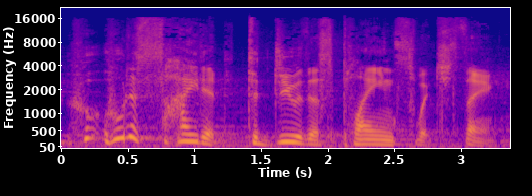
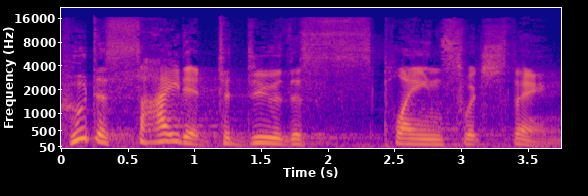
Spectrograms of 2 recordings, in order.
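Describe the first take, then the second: First: Said in the usual way. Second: Slow, deliberate, leaning on "Who"; stress on Who. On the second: Shown as a demonstration. Asking the gate agent again, slow with weight on "Who". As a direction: spell out "Who decided" slowly so he gets it. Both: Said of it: "No, no, I'm sorry".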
